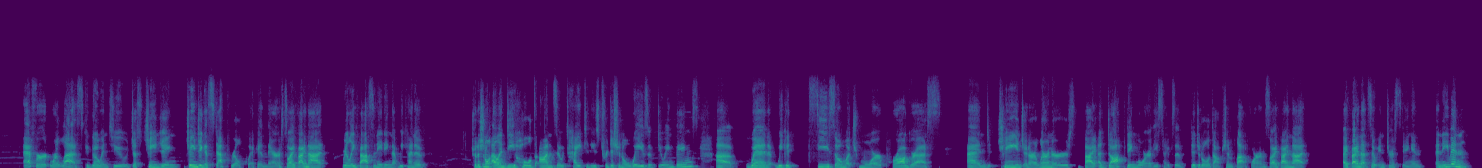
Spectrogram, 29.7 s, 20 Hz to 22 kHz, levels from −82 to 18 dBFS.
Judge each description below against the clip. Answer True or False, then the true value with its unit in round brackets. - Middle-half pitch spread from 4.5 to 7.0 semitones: False (3.4 semitones)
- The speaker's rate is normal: True (155 wpm)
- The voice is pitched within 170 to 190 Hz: True (185 Hz)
